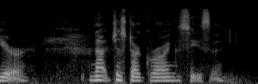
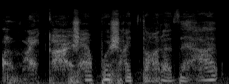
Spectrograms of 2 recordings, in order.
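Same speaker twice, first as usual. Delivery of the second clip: hushed, in awe; 8 dB quieter than usual. Retold or imitated. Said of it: "you think".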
